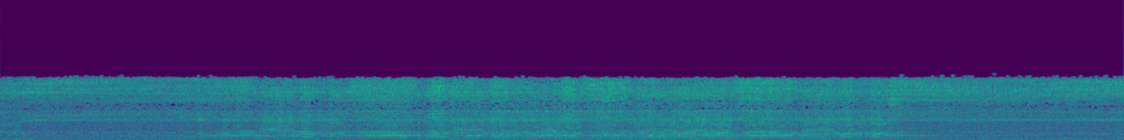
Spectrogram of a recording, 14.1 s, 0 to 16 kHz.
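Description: New Hermes Vanguard 9000 rotary engraving machine running a test job: a steady motor whine from the spinning spindle as the cutter engraves a plate, with the nose's vacuum pickup running. It grows a little louder through the middle and eases near the end. The cutter depth is set to 10 thousandths on the micrometer for this pass.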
